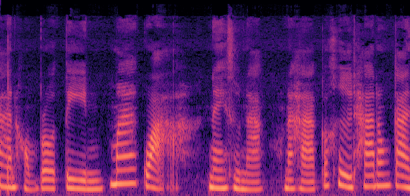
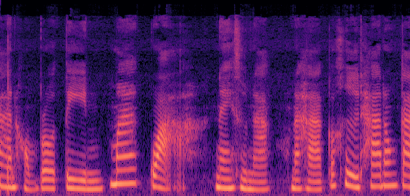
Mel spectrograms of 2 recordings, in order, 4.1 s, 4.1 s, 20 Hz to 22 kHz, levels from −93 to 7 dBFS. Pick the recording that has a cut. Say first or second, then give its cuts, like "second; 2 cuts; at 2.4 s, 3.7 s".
first; 1 cut; at 1.4 s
